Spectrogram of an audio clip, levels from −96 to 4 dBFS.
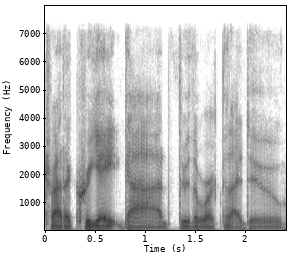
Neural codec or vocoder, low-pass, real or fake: none; 7.2 kHz; real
